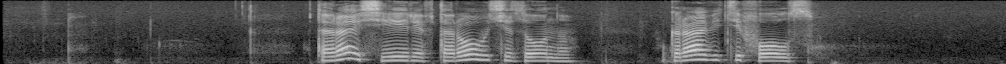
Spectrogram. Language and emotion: Russian, sad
